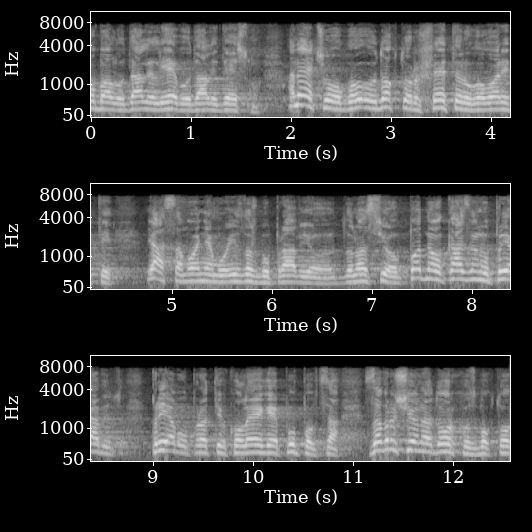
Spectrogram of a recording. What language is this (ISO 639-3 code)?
hrv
